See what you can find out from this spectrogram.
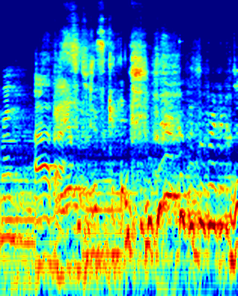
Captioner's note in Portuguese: risadas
